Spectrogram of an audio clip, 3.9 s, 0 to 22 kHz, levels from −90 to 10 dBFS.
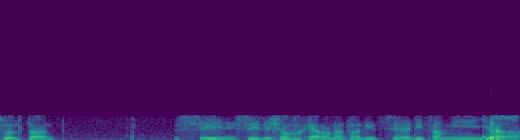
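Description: Throughout, the speech has a buzzy, gravelly roughness with nothing above 4 kHz, the plainly audible sound of the GSM full-rate codec, consistent with 13 kbps.

From 0.94 to 1.04 s and again from 3.62 to 3.88 s, the voice breaks into squawks, pops and gargling: GSM bit errors corrupting the filter, pitch and gain values.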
